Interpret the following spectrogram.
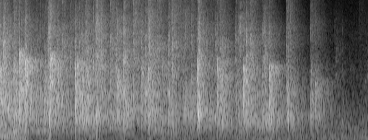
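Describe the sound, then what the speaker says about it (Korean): A lecture audience at a corporate leadership talk bursts into dense applause, many hands clapping at once, loud and close, then thinning and fading out toward the end. "박수가 너무 좋으십니다"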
